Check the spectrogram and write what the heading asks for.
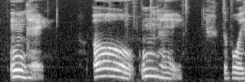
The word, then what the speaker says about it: Unhei: Une? The girl asked, scrunched up her face. Une? Some kids chanted. No, Eunhae corrected. It's spelled Unhei. It's pronounced Eunhae.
